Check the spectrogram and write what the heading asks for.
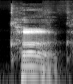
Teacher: स्पर्श व्यंजन कंठ ध्वनि, अघोष महाप्राण ध्वनि है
